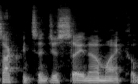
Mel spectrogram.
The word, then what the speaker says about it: Accrington: for League one this weekend I can hear accrington that's the way you pronounce accrington just so you know Michael they're taking not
